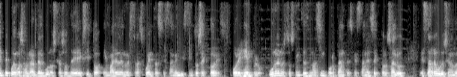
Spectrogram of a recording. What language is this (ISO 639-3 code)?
spa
